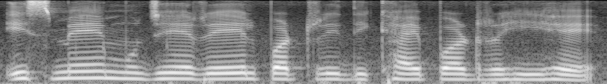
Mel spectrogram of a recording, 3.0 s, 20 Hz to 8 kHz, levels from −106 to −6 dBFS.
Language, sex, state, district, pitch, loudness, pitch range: Hindi, female, West Bengal, Alipurduar, 200 Hz, -16 LUFS, 190-210 Hz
